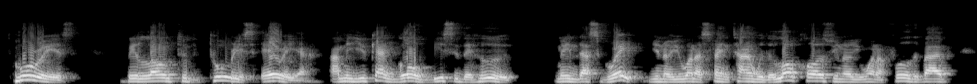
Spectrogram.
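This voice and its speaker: A man's fairly high voice with a Colombian accent, moderate pace and ordinary pitch variation. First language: Spanish. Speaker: YouTuber and local tour guide. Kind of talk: casual news commentary to camera. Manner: casual, halting with many fillers.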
